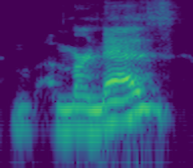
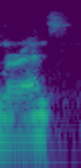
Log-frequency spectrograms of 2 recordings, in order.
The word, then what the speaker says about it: Morenz: of guesses for eddie shore albert jones said mernez but i think he met morenz but he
